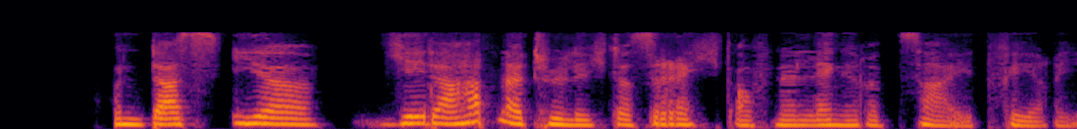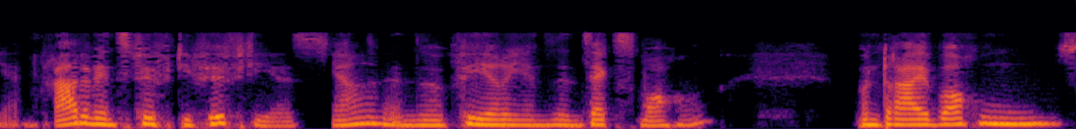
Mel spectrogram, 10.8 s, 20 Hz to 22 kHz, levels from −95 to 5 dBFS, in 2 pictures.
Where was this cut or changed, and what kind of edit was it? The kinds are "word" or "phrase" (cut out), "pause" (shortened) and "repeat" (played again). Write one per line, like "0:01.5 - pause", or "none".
0:01.7 - pause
